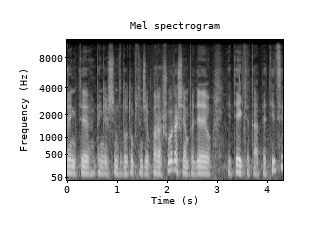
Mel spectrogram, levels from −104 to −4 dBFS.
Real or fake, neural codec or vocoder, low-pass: real; none; 10.8 kHz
